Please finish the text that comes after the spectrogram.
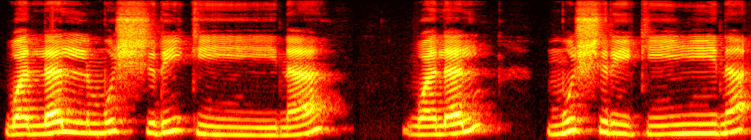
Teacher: شین کی آواز پورے منہ میں گونجے گی کیونکہ یہ حروف شجریہ ہے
